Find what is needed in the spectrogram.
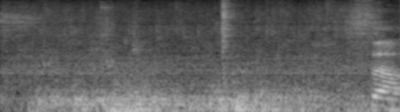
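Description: A rolling rumble of thunder, loudest about half a second in.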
